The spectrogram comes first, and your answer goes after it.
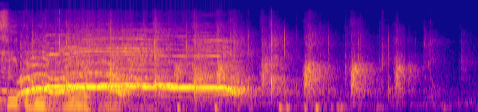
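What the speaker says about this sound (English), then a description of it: "Clap till she comes" An audience at a live poetry open mic claps after a voice rings out with a long, drawn-out call; the applause stays loose and scattered, fading out.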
